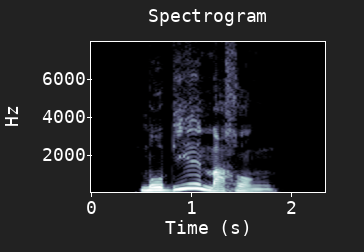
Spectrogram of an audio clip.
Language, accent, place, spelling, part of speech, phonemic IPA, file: German, Germany, Berlin, Mobilmachung, noun, /moˈbiːlˌmaχʊŋ/, De-Mobilmachung.ogg
- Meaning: mobilization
